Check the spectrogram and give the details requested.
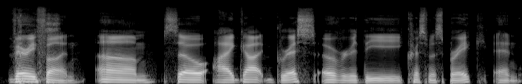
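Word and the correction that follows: Gris: It is now pronounced Gree.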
